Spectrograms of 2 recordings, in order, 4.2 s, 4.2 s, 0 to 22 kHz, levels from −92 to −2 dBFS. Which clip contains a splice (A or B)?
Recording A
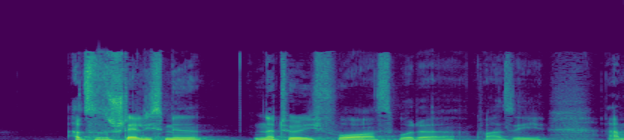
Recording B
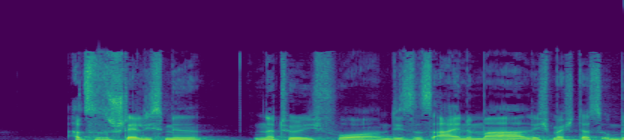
A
